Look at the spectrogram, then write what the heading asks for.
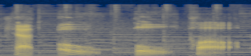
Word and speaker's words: Catoblepas: kill you first um their name is pronounced catpa four syllables second syllable is the emphasis cat o bulla cat oh cat pla so that there cat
